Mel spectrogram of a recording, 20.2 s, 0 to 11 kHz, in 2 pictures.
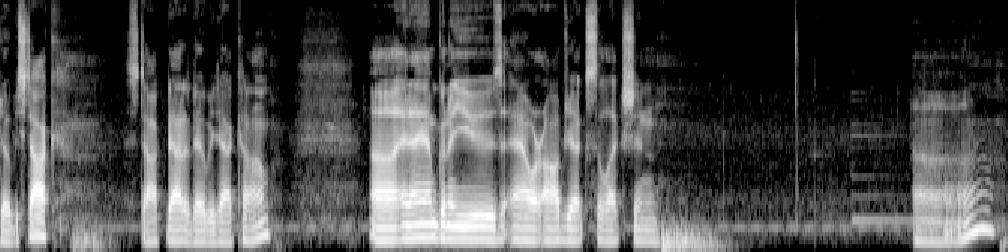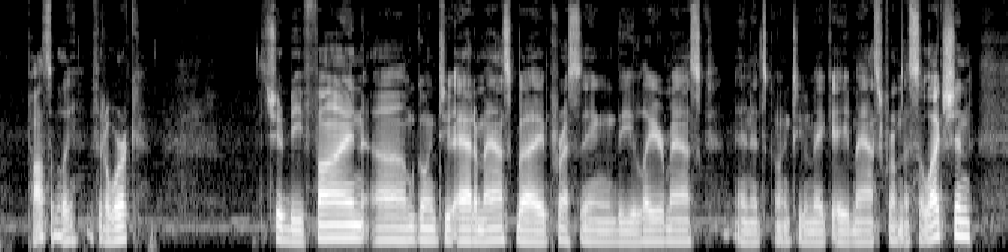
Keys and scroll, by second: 3.7 w.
